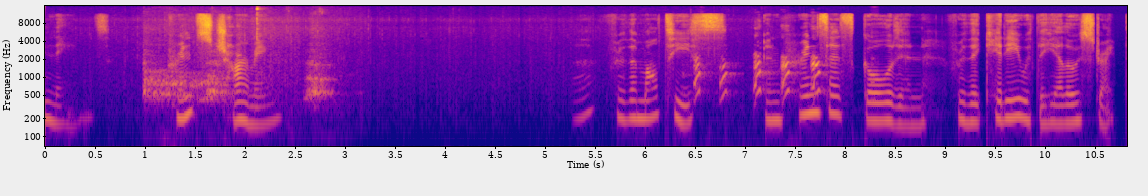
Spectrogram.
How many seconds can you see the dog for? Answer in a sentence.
The dog can be heard for 4 seconds in total.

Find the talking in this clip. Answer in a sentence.
You can hear the talking from 0.0 to 2.4 s and from 5.3 to 10.7 s.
